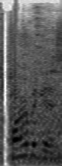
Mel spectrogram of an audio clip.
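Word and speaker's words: ptarmigan: Tarmagan spelled with a P at the beginning. So if you're reading on a page, you have to be very careful. It almost looks like the word paragon.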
